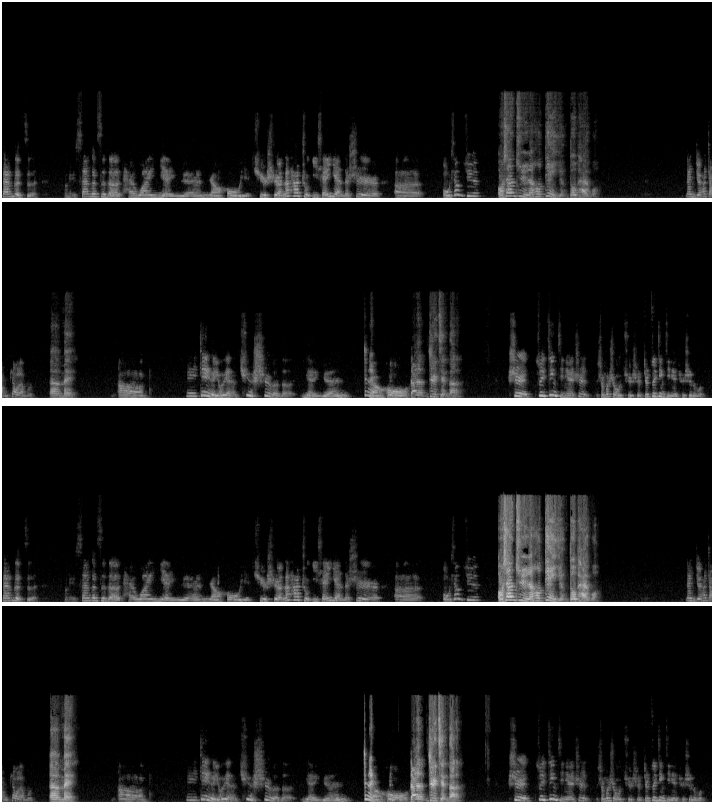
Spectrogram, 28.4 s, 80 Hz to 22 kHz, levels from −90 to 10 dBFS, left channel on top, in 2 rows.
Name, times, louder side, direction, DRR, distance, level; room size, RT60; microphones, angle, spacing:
voice 1, 0.0-0.7 1.3-7.5 7.8-8.4 8.8-9.5 13.7-14.8 16.5-17.1 17.9-21.1 21.5-22.4 24.3-28.2, left 1 dB, 15° left, 0.7 m, -34 dB
voice 2, 9.9-11.9 15.2-15.7 21.4-21.7 22.4-23.4, right 12 dB, 85° right, 0.3 m, -23 dB
3.5 x 2.1 x 2.4 m
head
